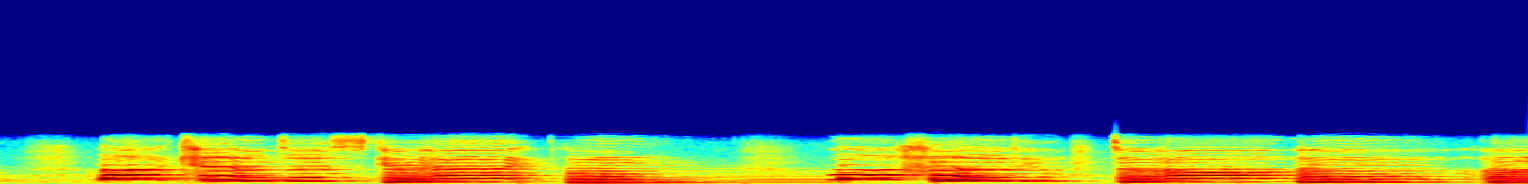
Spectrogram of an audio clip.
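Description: Grand piano played in slow chords, a new chord struck every second or two and left to ring, with a woman singing over it in long held notes.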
